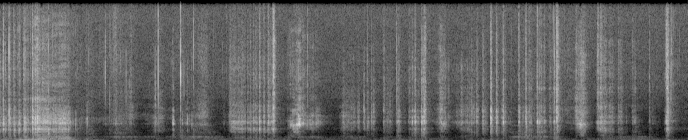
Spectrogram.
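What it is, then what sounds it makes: Very dry bar soap being shaved. A small, solid, pink bar of dry soap is held in the hand and shaved along its edge with a metal utility-knife blade. A louder, rough scraping burst opens the clip, followed by a steady run of short, crisp, bright scraping strokes as thin curls are cut away.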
